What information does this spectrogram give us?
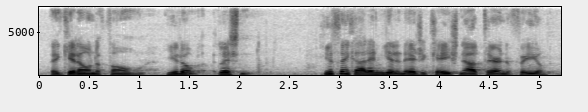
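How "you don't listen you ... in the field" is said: ordinary talk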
